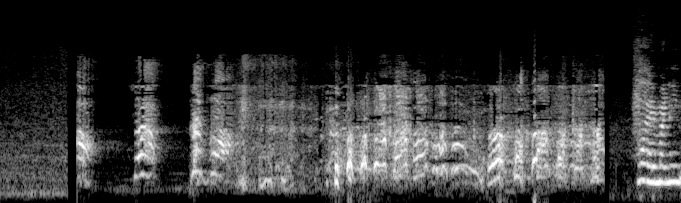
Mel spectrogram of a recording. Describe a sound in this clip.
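Several young men laugh and shout outdoors.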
